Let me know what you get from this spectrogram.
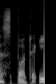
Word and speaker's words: Spotix: Erstmal die erste Frage, wie spricht man euch überhaupt aus? Spotix oder Spotix? – Ja, das Hanseatische, also Spotix.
